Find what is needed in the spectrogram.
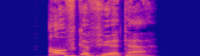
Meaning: inflection of aufgeführt: 1. strong/mixed nominative masculine singular 2. strong genitive/dative feminine singular 3. strong genitive plural
- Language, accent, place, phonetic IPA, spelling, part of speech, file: German, Germany, Berlin, [ˈaʊ̯fɡəˌfyːɐ̯tɐ], aufgeführter, adjective, De-aufgeführter.ogg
